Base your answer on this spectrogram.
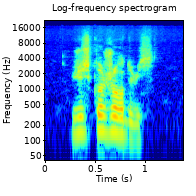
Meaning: until today
- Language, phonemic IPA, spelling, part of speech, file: French, /ʒys.k‿o.ʒuʁ.dɥi/, jusqu'aujourd'hui, adverb, LL-Q150 (fra)-jusqu'aujourd'hui.wav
